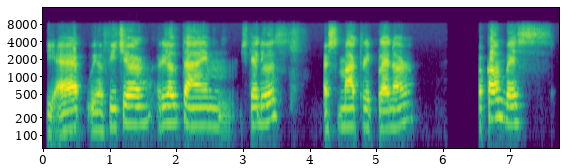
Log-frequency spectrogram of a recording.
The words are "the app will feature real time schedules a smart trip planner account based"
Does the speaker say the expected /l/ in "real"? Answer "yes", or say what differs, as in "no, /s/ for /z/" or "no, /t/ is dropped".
yes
